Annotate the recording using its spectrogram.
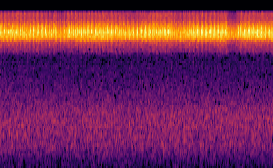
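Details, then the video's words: Chorus of male crickets stridulating: a steady high-pitched ringing trill that dips briefly near the end before resuming at full strength. "Most relaxing cricket sound"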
